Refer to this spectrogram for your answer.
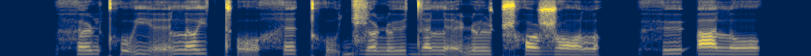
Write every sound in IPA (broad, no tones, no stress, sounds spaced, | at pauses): h ø ɳ kʰ ṵ j ḛ l ə j tʼ o̰ h e kʰ ṵ d͡ʑ o ɳ y d ɛ l ḛ ɳ y ʈ͡ʂʰ ɔ ʐ ɔ l | h y ʔ a l o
